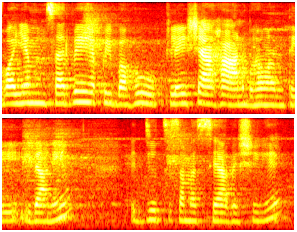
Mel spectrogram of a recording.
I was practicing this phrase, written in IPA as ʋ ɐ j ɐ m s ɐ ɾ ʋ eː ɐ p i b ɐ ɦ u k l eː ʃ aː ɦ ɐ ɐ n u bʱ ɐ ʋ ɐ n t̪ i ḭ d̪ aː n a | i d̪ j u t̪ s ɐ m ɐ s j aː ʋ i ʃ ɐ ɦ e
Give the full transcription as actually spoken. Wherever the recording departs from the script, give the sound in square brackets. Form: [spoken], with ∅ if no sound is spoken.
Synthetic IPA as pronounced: ʋ ɐ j ɐ m s ɐ ɾ ʋ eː ɐ p i b ɐ ɦ u k l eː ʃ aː ɦ ɐ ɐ n u bʱ ɐ ʋ ɐ n t̪ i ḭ d̪ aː n [i] | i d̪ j u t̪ s ɐ m ɐ s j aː ʋ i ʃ ɐ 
